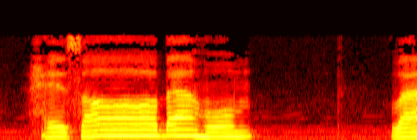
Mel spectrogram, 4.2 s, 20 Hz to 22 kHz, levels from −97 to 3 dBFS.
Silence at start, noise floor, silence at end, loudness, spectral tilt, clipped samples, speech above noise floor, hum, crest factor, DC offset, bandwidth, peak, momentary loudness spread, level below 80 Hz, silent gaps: 0.35 s; -54 dBFS; 0 s; -17 LUFS; -7.5 dB/octave; under 0.1%; 38 dB; none; 16 dB; under 0.1%; 7.8 kHz; -4 dBFS; 13 LU; -56 dBFS; none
